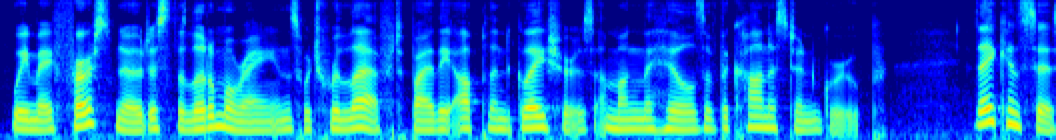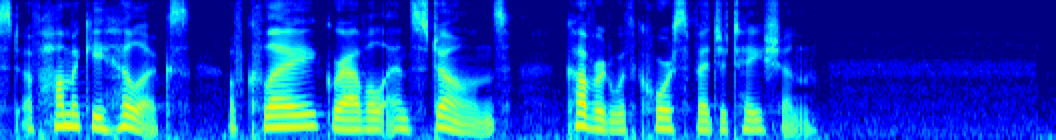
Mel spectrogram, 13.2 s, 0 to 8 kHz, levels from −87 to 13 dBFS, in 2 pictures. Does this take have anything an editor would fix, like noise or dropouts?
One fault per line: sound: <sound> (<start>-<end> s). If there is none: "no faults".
no faults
